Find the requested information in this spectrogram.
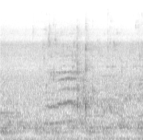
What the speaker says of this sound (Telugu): ఇందులో వాటర్ పోసాను.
